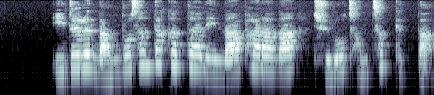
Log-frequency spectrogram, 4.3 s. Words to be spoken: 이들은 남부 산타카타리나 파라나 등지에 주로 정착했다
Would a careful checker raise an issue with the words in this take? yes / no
yes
